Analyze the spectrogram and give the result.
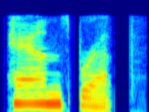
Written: handsbreadth

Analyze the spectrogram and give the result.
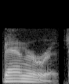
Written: banneret

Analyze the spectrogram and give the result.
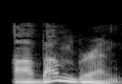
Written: obumbrant

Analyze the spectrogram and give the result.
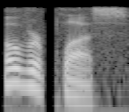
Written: overplus

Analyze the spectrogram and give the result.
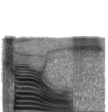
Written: Charles I

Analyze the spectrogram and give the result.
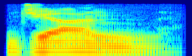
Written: Jun

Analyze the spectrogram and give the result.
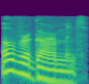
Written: overgarment

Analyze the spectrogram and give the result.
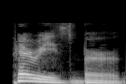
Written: perrysburg

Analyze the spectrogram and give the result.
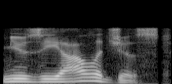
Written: museologist

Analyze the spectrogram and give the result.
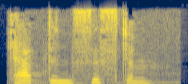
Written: captain system

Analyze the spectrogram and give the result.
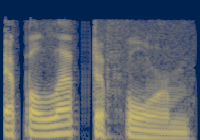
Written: epileptiform

